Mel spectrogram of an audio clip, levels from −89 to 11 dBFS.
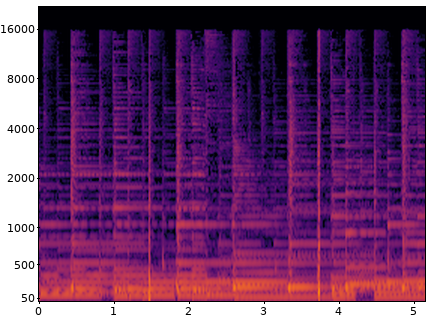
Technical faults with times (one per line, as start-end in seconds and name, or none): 1.45 damaged data in a compressed stream
3.70-3.73 damaged data in a compressed stream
